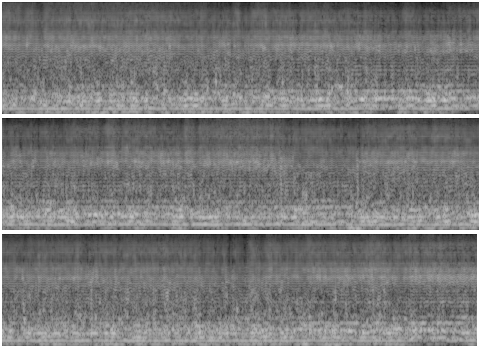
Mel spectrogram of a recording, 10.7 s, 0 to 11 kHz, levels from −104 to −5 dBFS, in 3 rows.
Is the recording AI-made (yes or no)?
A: yes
